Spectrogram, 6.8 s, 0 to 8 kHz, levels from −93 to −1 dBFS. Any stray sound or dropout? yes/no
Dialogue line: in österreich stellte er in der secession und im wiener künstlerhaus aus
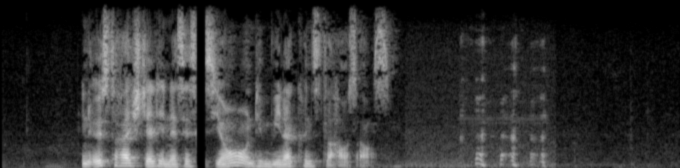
yes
